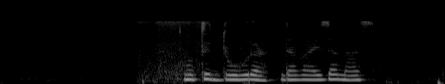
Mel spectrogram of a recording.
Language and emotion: Russian, neutral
